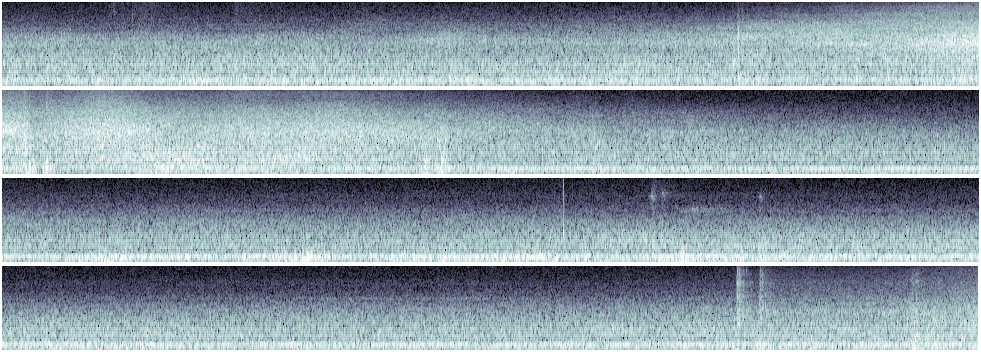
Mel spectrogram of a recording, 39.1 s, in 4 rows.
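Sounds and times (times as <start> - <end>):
diesel locomotive engine hum: 0.0 - 39.0
freight cars rumbling: 0.0 - 39.0.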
